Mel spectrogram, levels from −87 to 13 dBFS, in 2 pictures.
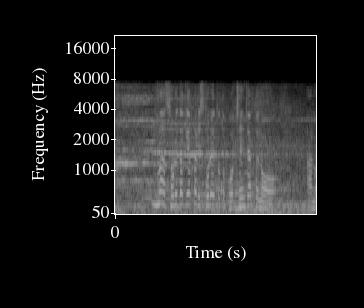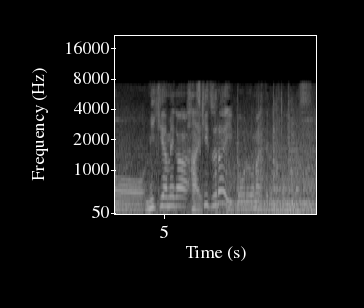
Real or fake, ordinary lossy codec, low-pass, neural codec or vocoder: real; none; 7.2 kHz; none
